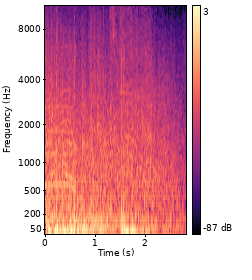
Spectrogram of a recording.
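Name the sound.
artillery fire hitting an enemy unit in the video game Ultimate General: Civil War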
